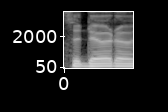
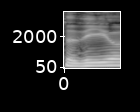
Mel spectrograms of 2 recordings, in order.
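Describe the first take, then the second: First: The name ends with a 'dodo' sound. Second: The name ends with a 'dillo' sound. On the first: The speaker calls it wrong. "Everybody's like, oh my God" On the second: The speaker calls it right. "it's a dillo, like an armadillo. It rhymes"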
